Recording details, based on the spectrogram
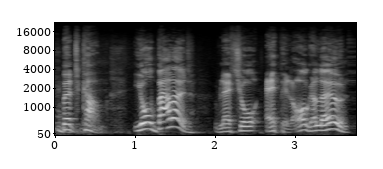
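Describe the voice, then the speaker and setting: A man's voice: on the high side, big pitch swings, measured pace. A man playing a jovial, teasing noble duke in a Shakespearean radio play. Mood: amused. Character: jovial, teasing noble duke presiding over wedding revels.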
